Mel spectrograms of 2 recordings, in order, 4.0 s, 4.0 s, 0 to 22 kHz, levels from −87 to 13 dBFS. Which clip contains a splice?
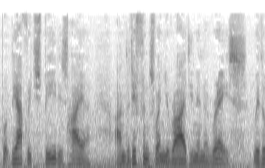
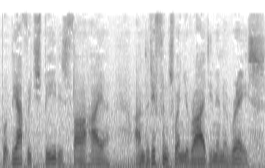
first; 1 cut; at 1.0 s

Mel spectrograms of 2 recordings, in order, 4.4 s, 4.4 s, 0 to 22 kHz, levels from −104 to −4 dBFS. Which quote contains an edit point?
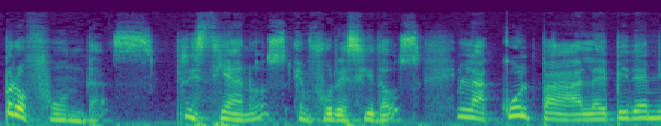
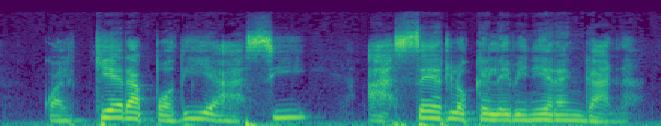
first; 2 cuts; at 1.2 s, 3.0 s

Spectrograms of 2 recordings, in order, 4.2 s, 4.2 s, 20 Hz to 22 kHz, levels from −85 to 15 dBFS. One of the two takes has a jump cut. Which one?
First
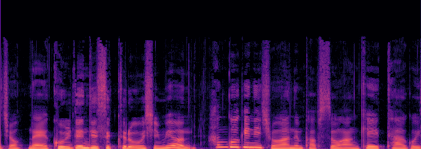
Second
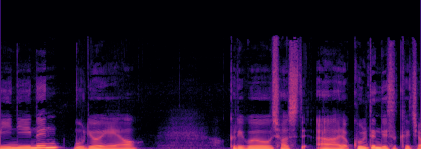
first; 1 cut; at 1.2 s

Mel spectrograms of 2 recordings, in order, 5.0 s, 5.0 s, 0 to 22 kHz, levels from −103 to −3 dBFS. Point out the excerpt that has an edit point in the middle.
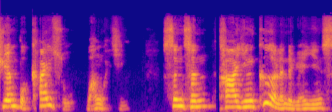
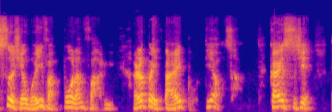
first; 1 cut; at 3.2 s

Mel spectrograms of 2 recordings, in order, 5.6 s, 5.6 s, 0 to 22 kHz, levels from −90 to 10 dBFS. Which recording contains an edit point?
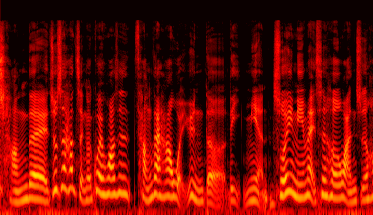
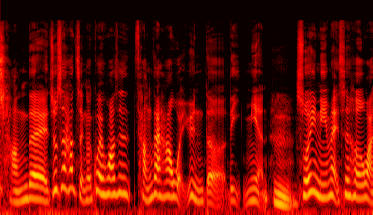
first; 1 cut; at 4.0 s

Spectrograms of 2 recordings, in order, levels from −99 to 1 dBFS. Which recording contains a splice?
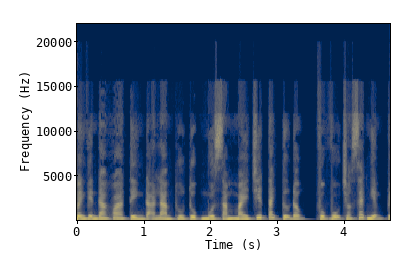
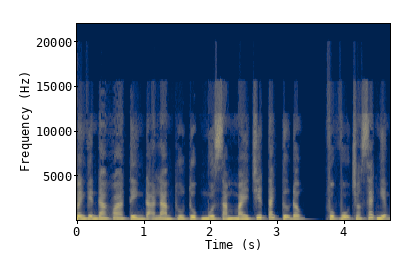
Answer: first; 1 cut; at 3.5 s

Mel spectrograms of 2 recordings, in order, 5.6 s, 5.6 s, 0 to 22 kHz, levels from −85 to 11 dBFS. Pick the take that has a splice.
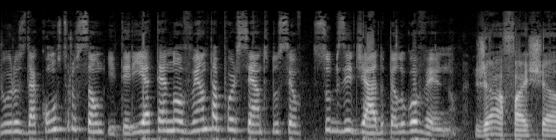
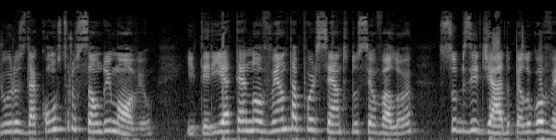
first; 2 cuts; at 1.0 s, 3.0 s

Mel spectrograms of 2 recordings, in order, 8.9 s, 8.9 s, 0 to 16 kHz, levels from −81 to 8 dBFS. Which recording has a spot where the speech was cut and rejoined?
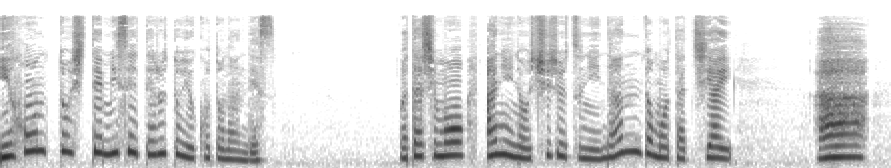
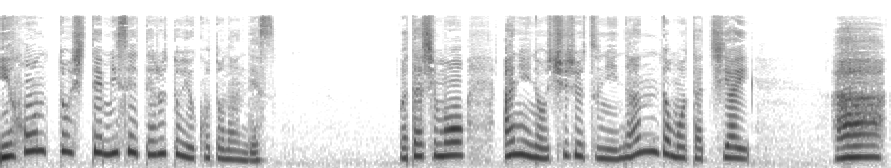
first; 1 cut; at 4.7 s

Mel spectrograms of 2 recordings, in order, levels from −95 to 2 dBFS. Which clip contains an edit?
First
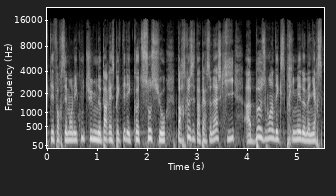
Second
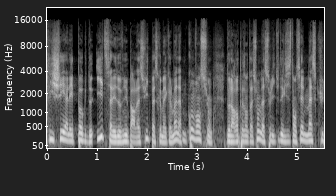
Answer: second; 1 cut; at 2.7 s

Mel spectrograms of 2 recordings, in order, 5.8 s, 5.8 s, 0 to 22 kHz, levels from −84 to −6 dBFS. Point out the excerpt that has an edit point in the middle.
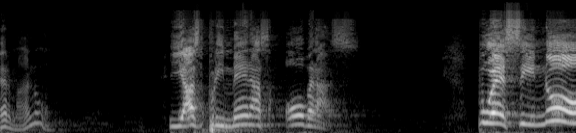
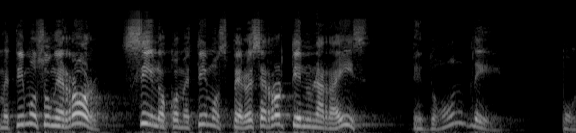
first; 1 cut; at 2.0 s

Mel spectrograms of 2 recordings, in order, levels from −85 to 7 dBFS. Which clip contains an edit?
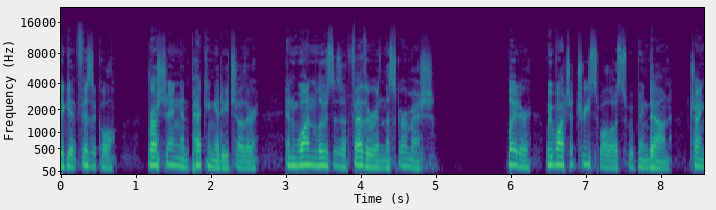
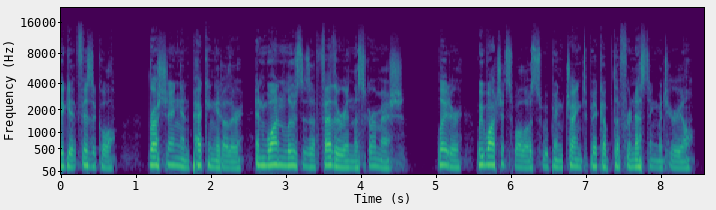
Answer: second; 6 cuts; at 2.1 s, 2.5 s, 4.8 s, 5.9 s, 6.7 s, 7.4 s

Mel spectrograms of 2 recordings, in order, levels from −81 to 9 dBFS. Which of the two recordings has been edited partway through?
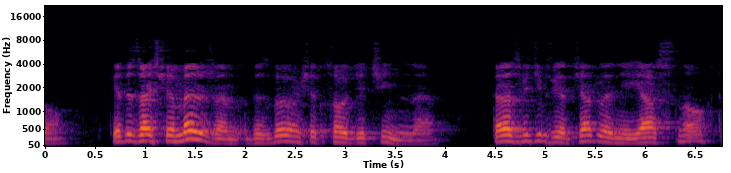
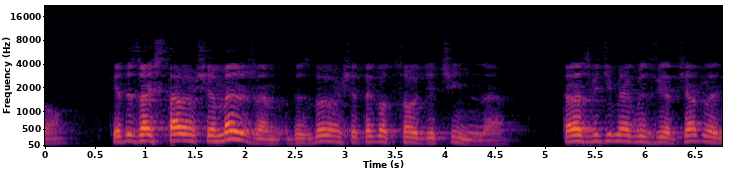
first; 3 cuts; at 1.1 s, 2.7 s, 5.0 s

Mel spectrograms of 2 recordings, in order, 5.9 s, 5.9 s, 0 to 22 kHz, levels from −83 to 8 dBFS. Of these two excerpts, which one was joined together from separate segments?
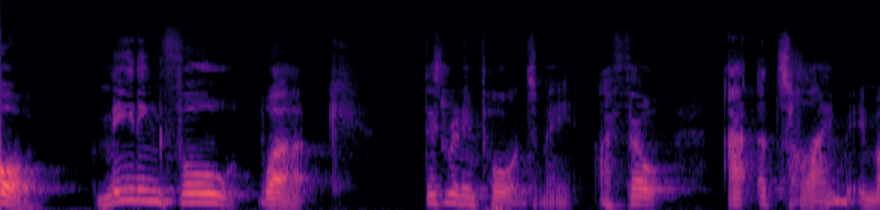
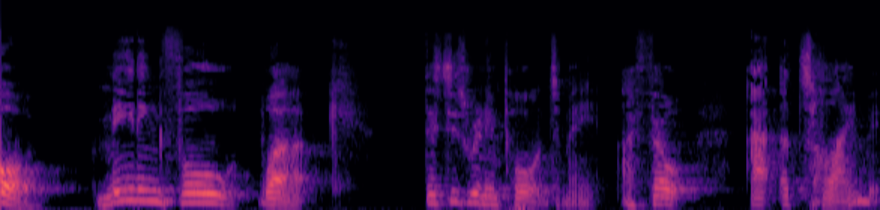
first; 1 cut; at 2.9 s

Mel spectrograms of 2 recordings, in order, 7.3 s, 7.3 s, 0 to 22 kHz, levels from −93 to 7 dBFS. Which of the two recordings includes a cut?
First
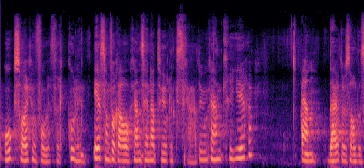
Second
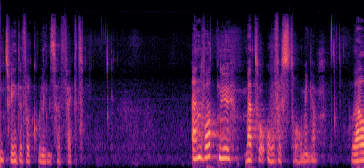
first; 1 cut; at 1.8 s

